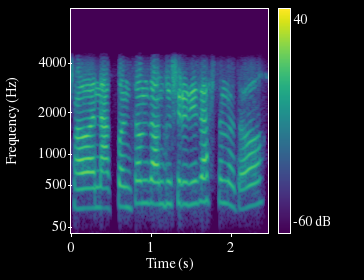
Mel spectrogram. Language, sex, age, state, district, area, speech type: Goan Konkani, female, 18-30, Goa, Murmgao, rural, conversation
